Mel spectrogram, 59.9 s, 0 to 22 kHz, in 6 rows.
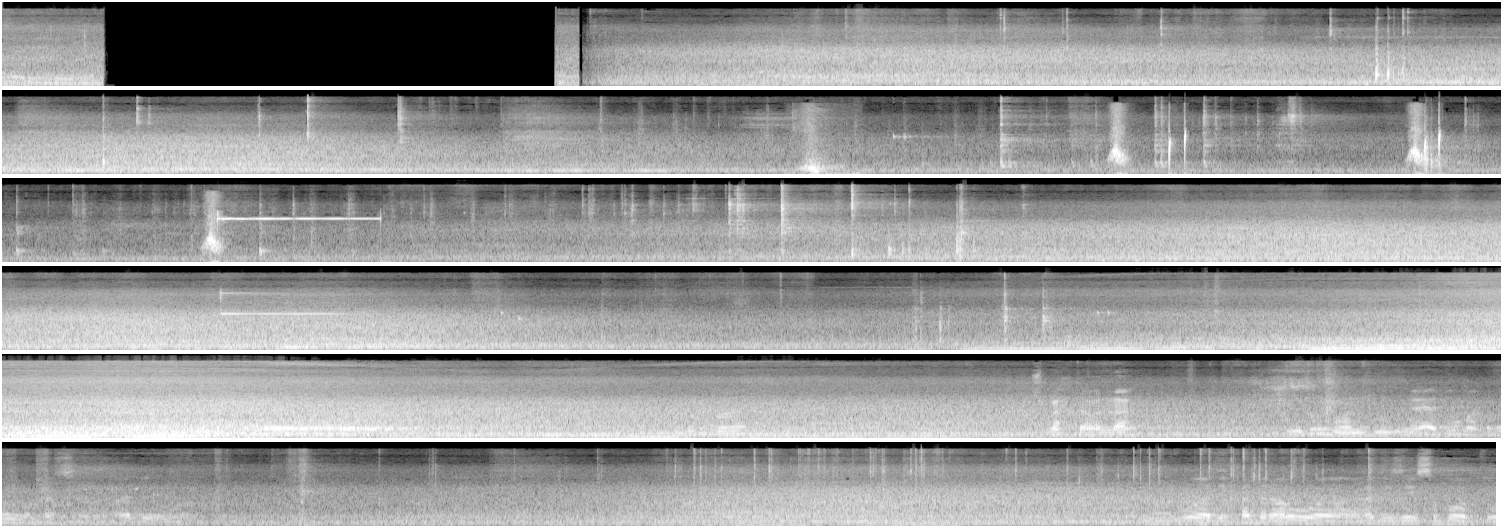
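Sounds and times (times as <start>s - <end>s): road and tyre noise: 0.0s - 0.7s, 3.7s - 59.9s
short steady beep: 21.4s - 22.6s, 31.4s - 32.4s.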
